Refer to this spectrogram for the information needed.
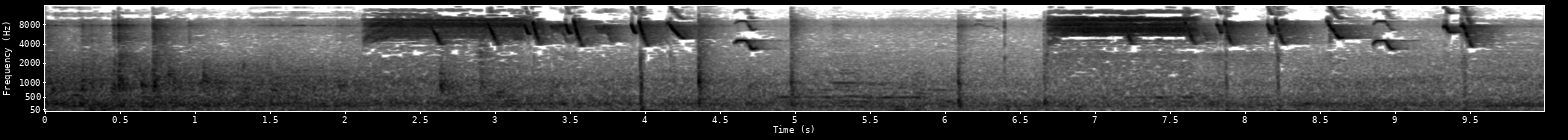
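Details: Creole canary nicknamed el olímpico, singing steadily: bursts of sustained, buzzy high trills alternating with quick descending chirped notes, two long rolling trills and many short sweeps, with a low background hum.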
